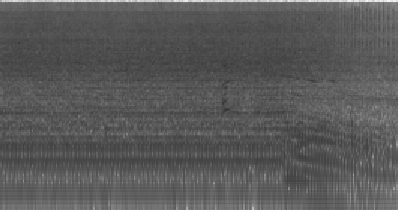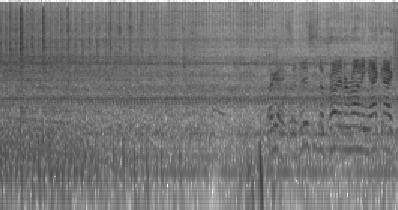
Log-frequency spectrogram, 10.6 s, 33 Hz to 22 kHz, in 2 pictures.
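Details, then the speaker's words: Champion 7500 watt dual fuel generator shut off, leaving only a Predator 3500 inverter generator running: a loud drone dies away after four seconds into a much quieter, smooth, even hum, quiet enough for conversation. "I can actually have a conversation with you guys. Huge comparison."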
